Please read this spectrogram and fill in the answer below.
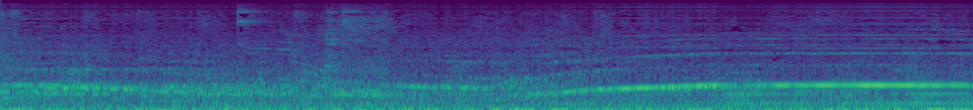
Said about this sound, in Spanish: Mentre se escoitaba de novo os sons histriónicos das ambulancias e dos coches de policía, aos que xa me estaba acostumando de novo, tras tan só unhas horas na capital, despois de tantos anos en oílos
